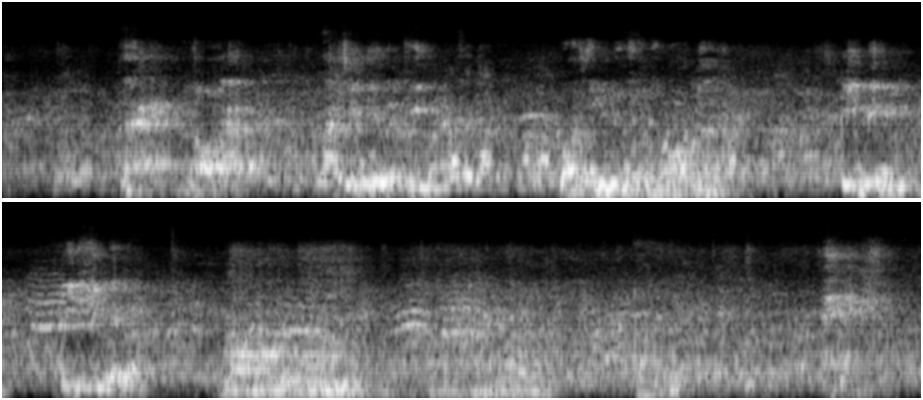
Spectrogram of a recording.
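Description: A second young man answers, heard from across a hall.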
